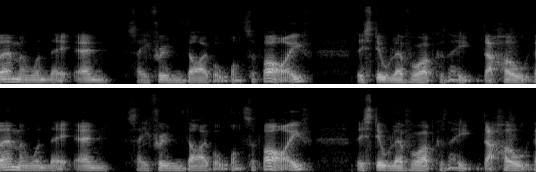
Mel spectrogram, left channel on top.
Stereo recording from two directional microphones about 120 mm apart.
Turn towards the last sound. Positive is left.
turn(degrees=-20)  # may be behind; listen again after turning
